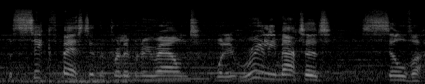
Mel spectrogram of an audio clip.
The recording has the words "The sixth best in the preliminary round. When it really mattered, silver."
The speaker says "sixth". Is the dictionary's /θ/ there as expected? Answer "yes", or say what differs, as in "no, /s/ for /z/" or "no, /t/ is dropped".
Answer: yes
